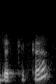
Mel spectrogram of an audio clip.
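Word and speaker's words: Dipika: Hi, this is Deepika.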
